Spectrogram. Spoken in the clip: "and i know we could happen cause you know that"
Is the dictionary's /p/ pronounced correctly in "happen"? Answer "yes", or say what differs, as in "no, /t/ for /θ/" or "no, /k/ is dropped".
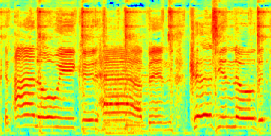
no, /b/ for /p/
